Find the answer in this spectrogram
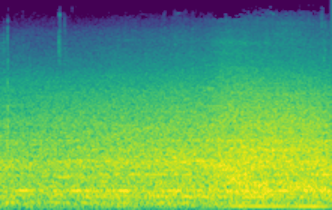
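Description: City street traffic: a steady wash of car engine and tyre noise from a busy road, growing slightly louder toward the end as a low engine rumble comes in about three seconds in.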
